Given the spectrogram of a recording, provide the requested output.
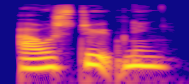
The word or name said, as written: afstøbning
